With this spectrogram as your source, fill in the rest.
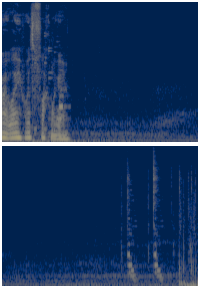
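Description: A game menu clicks as options are selected.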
